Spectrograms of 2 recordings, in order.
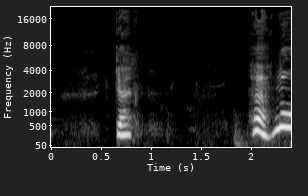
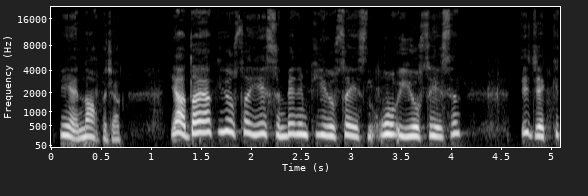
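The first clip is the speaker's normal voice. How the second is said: normal talking voice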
